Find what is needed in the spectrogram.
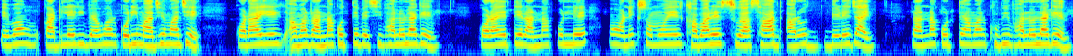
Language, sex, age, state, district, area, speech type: Bengali, female, 18-30, West Bengal, Hooghly, urban, spontaneous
